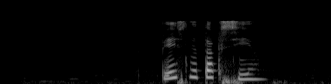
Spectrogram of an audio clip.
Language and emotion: Russian, neutral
